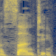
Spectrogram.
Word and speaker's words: asante: Nzuri sana, asante.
